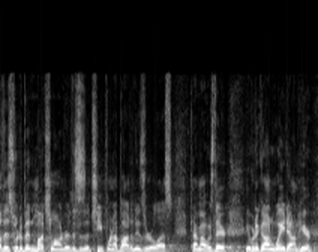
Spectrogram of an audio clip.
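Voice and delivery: normal talking voice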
